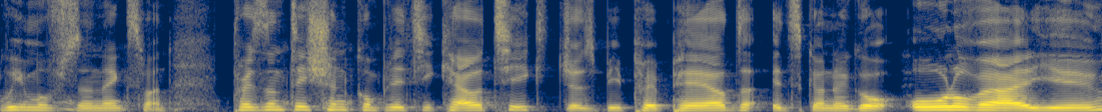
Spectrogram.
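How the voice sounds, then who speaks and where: With a French accent, a woman speaks at a fairly quick pace in a dark, mellow tone and monotone, flat intonation on a very clean recording with a silent background. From France, south (Valence). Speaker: documentary filmmaker. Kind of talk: festival talk with slide presentation. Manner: casual, chatty with many fillers.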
